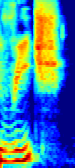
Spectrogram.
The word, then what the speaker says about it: reach: So for example, the EA in reach, now we say reach and then we say react. Look at the EA in both. Why do we pronounce these differently?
